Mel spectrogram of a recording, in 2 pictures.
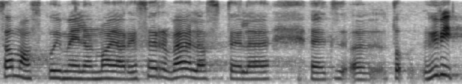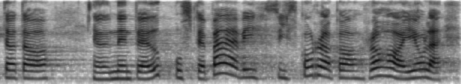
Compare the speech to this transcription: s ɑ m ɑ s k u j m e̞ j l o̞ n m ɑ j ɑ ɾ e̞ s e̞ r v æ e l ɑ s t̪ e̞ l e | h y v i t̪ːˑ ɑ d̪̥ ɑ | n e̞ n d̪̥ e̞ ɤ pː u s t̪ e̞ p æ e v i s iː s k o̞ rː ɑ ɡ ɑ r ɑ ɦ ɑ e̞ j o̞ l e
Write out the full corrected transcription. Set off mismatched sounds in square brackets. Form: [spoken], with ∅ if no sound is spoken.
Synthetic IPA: s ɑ m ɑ s k u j m e̞ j l o̞ n m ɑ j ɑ ɾ e̞ s e̞ r v æ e l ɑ s t̪ e̞ l e | h y v i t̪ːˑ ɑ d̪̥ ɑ | n e̞ n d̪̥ e̞ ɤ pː u s t̪ e̞ p æ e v i s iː s k o̞ rː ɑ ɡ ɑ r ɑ ɦ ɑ e̞ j o̞ l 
